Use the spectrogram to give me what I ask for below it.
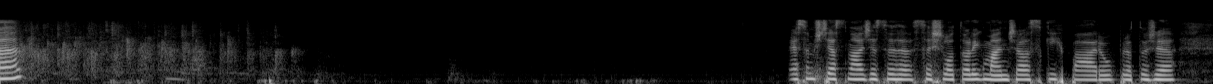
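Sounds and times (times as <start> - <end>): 
group applause: 0.0 - 3.4
speech: 8.0 - 12.1.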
